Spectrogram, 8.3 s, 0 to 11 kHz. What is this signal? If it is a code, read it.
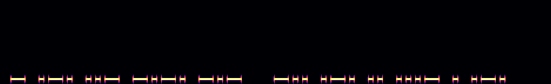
Morse code, heard as a keyed tone, about 17 wpm, 700 Hz. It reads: TRUCK DRIVER
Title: Practice QSO - Exchange 3 - More Info - 17wpm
